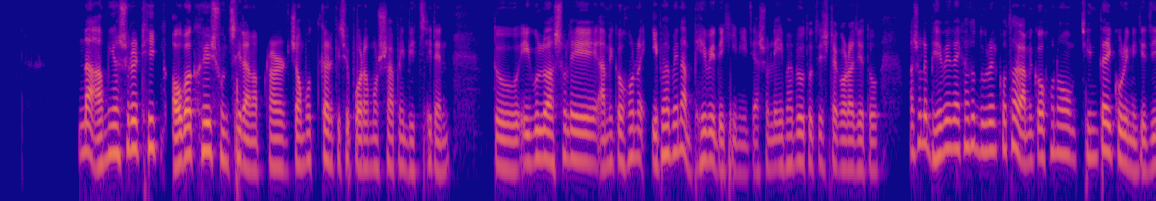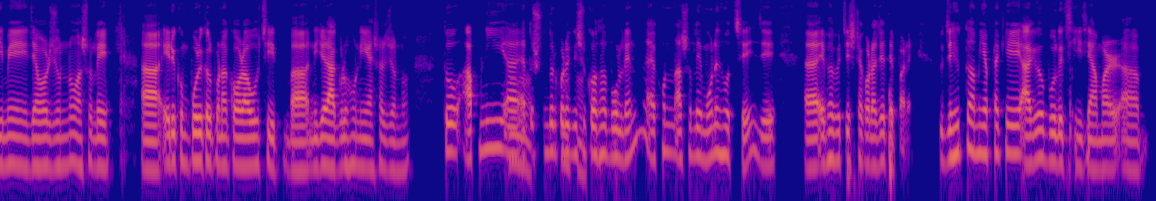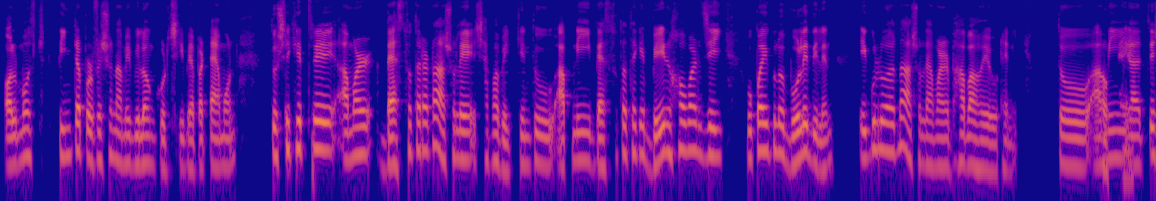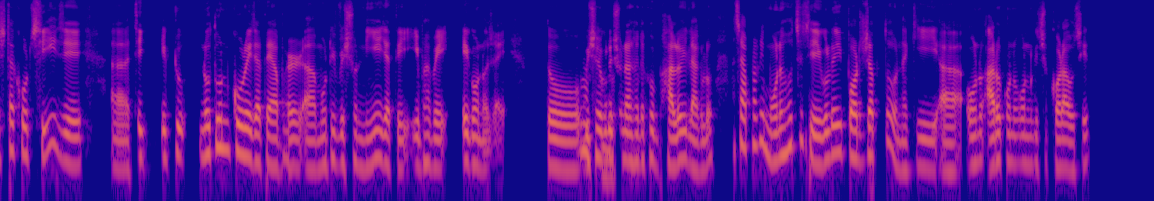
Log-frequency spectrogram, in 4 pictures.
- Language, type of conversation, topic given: Bengali, advice, জিমে যাওয়ার উৎসাহ পাচ্ছি না—আবার কীভাবে আগ্রহ ফিরে পাব?
- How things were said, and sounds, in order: other background noise; other street noise; in English: "belong"; "ব্যস্তটাতা" said as "ব্যস্ততারাটা"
